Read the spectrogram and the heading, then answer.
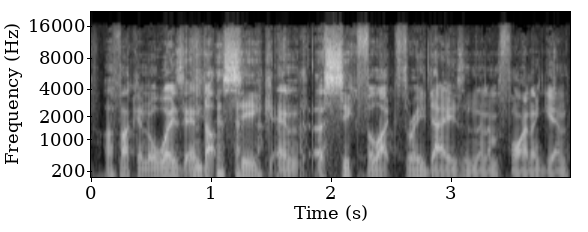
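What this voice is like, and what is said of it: Voice sounding sick, recovering. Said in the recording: “as you can probably tell in my voice, I'm getting over sickness again”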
